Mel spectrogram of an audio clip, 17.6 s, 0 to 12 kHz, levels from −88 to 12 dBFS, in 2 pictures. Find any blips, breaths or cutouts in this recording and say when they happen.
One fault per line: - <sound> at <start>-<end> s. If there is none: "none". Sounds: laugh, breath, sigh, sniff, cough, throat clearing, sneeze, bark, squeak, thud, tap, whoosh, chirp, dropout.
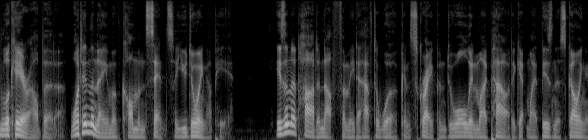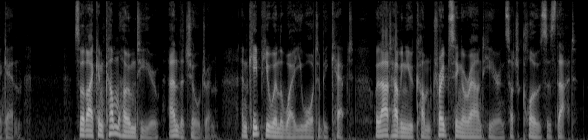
none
